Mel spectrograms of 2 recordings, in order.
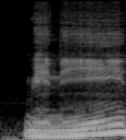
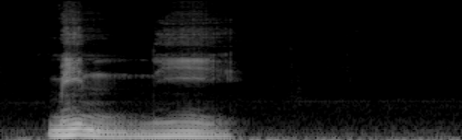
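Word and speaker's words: مِنِّي: Minni ya, bukan min ditambah ya, tetapi bukan mini tetapi minni. Karena mini susah ya diucapkan dalam bahasa Arab.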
